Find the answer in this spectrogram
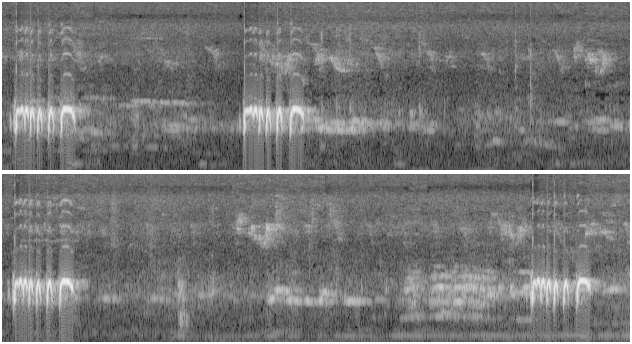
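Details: Kept zebra dove singing short bright bursts of rapidly pulsed cooing notes, four bursts spaced irregularly several seconds apart. Softer murmuring coos and scattered high chirps from other birds fill the gaps.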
